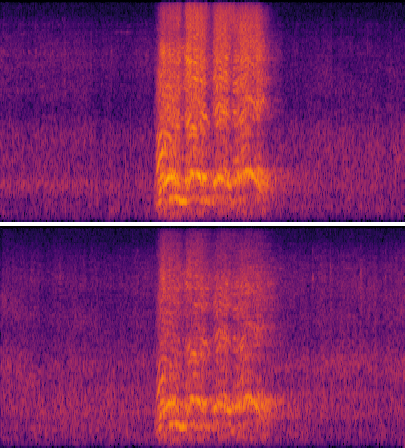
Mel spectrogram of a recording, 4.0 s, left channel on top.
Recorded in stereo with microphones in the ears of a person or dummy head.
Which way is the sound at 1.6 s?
35° left (ahead or behind).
